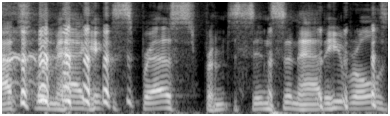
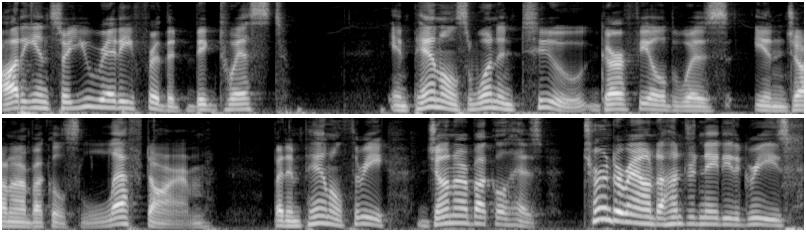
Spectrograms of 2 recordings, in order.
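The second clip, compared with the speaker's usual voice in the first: usual speaking voice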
